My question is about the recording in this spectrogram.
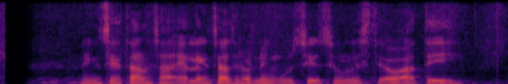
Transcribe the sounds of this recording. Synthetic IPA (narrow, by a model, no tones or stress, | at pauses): nɪŋsɪht̪ansaelɪŋsad̥̪ɾo̤nɪŋusi̥z̥ulɪst̪iowat̪i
